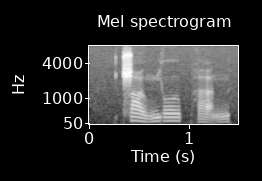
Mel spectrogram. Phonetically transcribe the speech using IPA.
ʈ͡ʂ ɑ˥˩ ʊ̯ m j o˥ ʊ̯ pʰ a̰˨˩˦ n

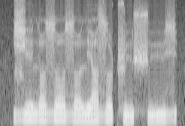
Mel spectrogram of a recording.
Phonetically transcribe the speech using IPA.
ʑ e l y zˤ y zˤ y l e zˤ u ʈ͡ʂ y ʃ y z

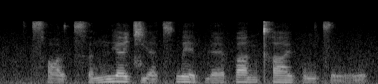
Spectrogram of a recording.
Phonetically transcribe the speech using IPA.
t͡sʰ ɑ˨˩ ʊ̯ t͡sʰ ə˧˥ n n̪ j ɛ˥ t͡ɕ j ɛ˨˩ t͡sʰ w e˥˩ ɪ̯ p ɥ ɛ˧˥ p a˥ n kʰ a˥ ɪ̯ p ʊ˥ ŋ t͡s ɹ̩˨˩˦

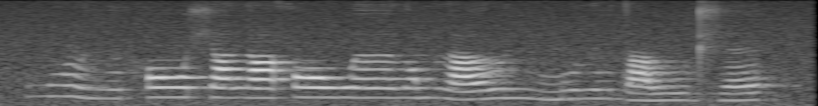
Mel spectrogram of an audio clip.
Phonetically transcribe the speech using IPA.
v u˦ ɹ iː˨ l h ɔː˦ ʃ ɑ˦ ð ɑ˦ x ɔː˦ w ɜː˦ ð ɔ˦ m ð ɑ˨˦ ɐ̯ ɹ iː˦˨ m u˦ ð i˦ d ɑ˨ ɹ u˨ d ʒ ɛ˨˦

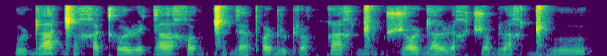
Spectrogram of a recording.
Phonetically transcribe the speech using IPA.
u ɖ a ɡ͡ǁ ɐ χ ɐ kʰ o ɭ ɘ ɡ a χ o ɡ ɡ͡ǁ ɐ ɡ ɐ pʼ ɔ ɖ u ɖ ɭ ɔ ɡ q e χ ɡ͡ǁ u ɡ ʒ ɔ ɖ a ɭ ɨ χ t͡ʃ ɔ ɡ ɭ a χ ɡ͡ǁ u

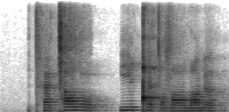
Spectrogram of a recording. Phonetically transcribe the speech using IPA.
tʰ æ ǀ ɛ ðˤ u | j i ǃ ɛ t ʊ zˤ ɑː ðˤ i ɳ ɜ

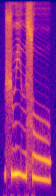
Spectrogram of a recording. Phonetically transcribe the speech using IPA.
ʃ ʉ j ɨː s oː

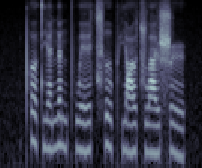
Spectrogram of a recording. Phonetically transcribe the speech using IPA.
pʰ ɤ˥˨ t̪ j ɛ˨˦ n ə˥˨ n pʰ w e˨˦ ɪ̯ t͡sʰ ɹ̩˥˨ pʰ j ɑ˨˦ ʊ̯ t͡s w a˨˦ ɪ̯ ʂ ɻ̩˥˨

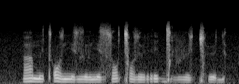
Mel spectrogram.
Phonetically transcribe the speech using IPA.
a m i tʼ ɔ z nʲ u z lʲ ə v nʲ a z s ɔ ǀ ɔ z y r i ɡ͡ǀ i v y z ǀʰ y d

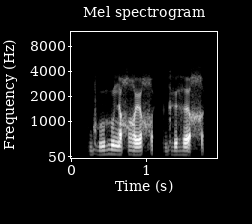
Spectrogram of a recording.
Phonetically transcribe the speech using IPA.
ɡʱ u ɦ u n œ χ ʁ ø χ | ɡʱ ø ɦ ə χ

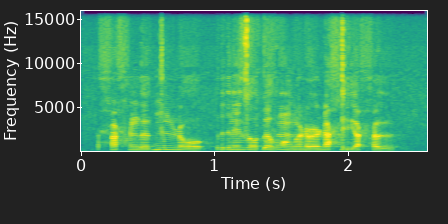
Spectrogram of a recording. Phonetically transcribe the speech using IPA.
ħ õ ħ ŋ ø ɡ ĩ m ɳ o | r ĩ z o ɗ ə v ɔ̃ ɡ ɔ̃ ɳ ə˞ ɳ ə ħ rʲ ʉ ħ ʉ

